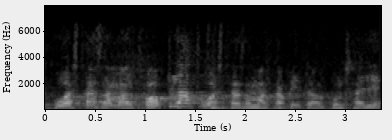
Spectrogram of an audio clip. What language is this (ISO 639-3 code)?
cat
